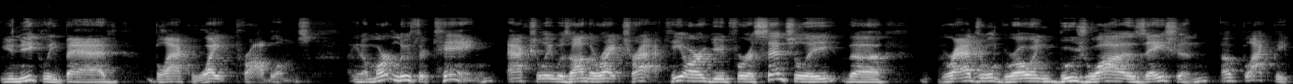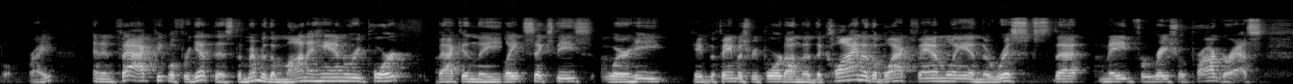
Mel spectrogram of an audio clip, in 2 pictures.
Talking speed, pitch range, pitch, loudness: 150 wpm, 125-155 Hz, 135 Hz, -18 LUFS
